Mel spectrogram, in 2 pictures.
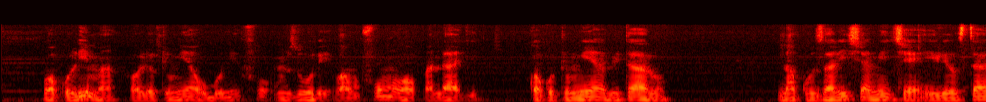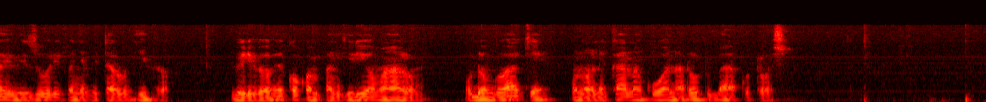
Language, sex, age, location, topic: Swahili, male, 18-24, Dar es Salaam, agriculture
